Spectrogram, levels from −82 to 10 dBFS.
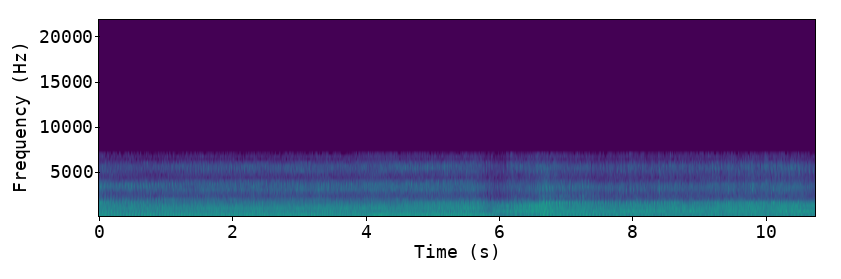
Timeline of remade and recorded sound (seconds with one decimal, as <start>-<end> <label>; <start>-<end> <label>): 0.0-3.9 recorded; 3.9-4.6 remade; 4.6-10.7 recorded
